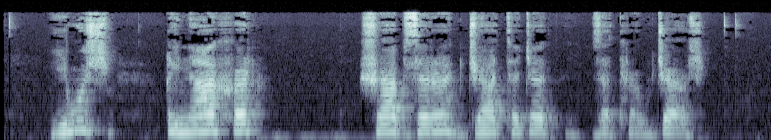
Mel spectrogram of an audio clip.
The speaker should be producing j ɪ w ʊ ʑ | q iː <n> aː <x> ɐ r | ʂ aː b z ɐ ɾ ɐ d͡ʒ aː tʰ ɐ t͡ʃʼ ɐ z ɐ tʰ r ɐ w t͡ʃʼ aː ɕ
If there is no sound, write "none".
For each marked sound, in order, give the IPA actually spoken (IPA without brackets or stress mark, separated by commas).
n, x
